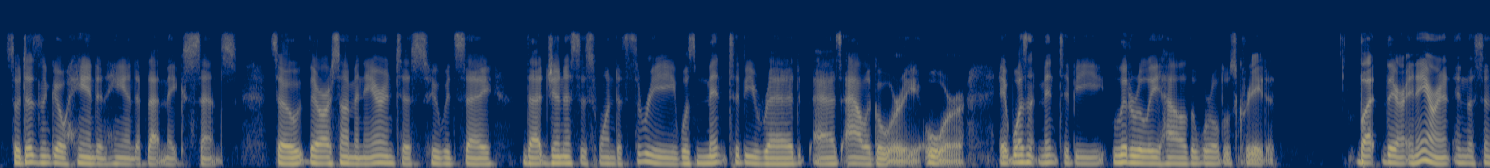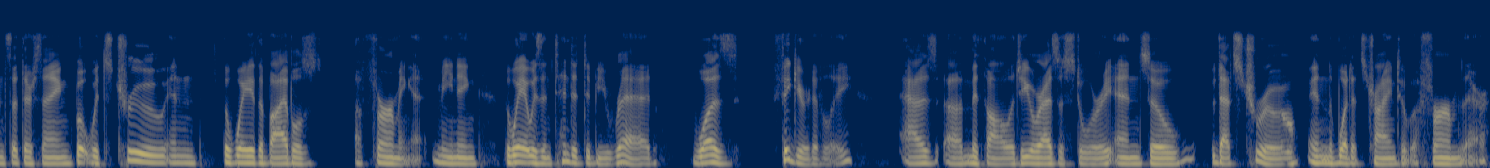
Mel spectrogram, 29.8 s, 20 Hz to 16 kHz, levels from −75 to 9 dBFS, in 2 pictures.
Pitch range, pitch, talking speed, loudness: 125-145 Hz, 135 Hz, 185 wpm, -21 LUFS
